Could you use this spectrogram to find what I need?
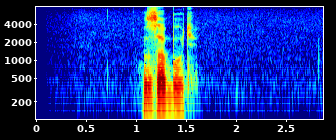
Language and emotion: Russian, neutral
